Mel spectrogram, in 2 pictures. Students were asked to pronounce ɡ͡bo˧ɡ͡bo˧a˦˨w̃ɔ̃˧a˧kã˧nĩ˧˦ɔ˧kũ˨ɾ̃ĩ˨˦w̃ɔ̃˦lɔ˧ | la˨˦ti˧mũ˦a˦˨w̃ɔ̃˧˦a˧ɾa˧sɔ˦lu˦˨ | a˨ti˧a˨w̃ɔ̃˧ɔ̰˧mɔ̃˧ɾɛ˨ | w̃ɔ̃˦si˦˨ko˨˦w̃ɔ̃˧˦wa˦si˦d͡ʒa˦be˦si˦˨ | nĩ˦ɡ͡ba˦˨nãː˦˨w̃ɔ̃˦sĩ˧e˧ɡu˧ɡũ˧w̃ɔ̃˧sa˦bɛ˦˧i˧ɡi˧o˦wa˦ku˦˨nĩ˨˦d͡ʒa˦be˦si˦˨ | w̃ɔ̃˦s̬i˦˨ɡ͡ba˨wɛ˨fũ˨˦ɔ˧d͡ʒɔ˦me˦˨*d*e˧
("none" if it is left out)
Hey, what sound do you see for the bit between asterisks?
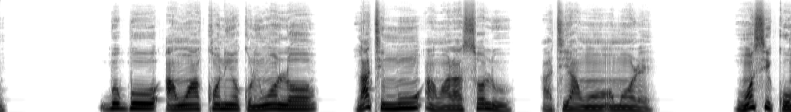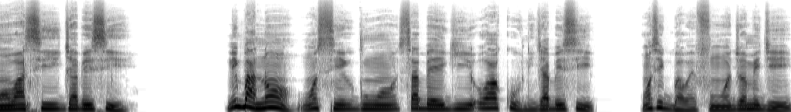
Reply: d͡ʒ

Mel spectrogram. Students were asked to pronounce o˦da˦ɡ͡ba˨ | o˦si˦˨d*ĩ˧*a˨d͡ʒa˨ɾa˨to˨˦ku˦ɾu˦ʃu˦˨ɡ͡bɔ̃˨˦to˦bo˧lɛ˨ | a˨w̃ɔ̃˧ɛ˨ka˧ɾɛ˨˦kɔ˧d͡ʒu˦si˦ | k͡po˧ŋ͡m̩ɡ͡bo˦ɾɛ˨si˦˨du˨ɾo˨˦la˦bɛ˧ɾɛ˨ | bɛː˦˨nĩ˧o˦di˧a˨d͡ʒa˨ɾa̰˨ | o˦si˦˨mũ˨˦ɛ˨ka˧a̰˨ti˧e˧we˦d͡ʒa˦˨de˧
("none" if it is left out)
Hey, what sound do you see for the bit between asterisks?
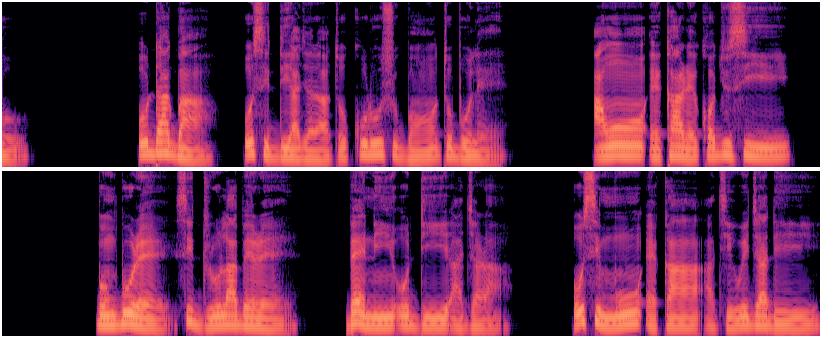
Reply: i˧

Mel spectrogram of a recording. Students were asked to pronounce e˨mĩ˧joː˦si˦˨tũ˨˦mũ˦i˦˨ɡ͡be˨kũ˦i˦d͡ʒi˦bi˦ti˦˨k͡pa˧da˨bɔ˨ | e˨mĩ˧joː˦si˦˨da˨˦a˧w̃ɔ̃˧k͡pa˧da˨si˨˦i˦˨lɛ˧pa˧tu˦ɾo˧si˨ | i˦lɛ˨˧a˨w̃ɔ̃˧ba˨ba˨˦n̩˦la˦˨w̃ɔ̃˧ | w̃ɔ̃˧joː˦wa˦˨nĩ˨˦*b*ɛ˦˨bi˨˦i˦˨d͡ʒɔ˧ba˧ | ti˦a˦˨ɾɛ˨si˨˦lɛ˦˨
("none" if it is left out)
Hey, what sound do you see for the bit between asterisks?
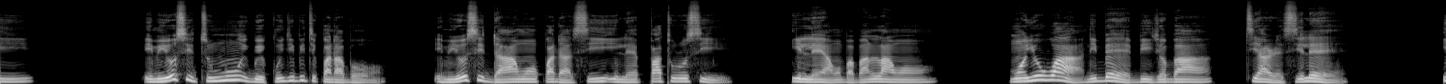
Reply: b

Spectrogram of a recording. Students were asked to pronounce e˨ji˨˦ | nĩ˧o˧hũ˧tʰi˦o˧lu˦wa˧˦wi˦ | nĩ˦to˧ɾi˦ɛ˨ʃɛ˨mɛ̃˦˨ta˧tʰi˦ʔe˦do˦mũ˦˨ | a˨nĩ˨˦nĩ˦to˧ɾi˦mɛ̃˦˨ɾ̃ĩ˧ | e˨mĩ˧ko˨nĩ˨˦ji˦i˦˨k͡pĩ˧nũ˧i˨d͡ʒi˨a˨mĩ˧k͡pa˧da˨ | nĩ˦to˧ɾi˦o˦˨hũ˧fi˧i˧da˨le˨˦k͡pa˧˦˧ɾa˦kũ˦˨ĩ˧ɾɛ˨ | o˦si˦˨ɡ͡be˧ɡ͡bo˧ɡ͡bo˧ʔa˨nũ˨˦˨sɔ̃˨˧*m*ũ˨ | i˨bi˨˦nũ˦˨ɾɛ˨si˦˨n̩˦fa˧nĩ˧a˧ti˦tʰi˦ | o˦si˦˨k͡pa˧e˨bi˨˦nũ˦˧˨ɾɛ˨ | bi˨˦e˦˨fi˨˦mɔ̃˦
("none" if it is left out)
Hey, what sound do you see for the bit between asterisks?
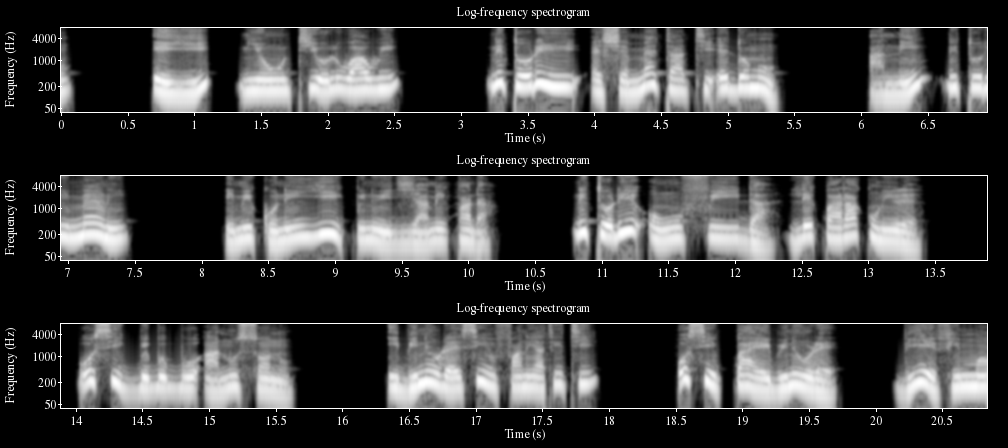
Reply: n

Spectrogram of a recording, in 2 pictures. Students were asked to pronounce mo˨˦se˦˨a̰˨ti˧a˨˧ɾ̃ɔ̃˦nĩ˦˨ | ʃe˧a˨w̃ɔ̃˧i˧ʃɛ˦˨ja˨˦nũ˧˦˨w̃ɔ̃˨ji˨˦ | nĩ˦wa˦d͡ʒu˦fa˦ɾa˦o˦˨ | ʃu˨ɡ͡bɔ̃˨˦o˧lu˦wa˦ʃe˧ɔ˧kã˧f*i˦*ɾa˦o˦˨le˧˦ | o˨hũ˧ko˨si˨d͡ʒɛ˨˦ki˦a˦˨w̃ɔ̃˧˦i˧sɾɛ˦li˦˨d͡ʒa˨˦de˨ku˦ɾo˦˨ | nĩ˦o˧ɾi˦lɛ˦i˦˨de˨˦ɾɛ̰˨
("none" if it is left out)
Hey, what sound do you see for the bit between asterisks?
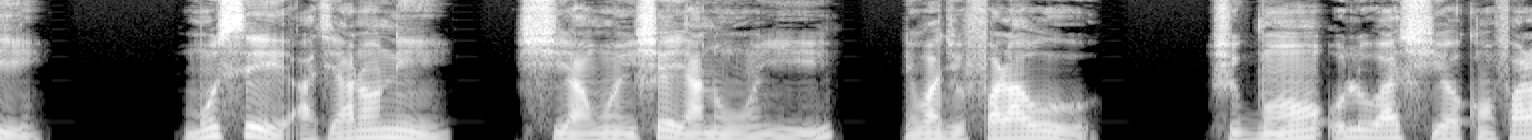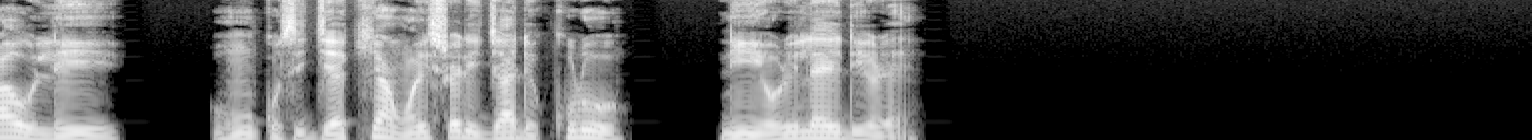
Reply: a˦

